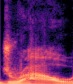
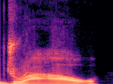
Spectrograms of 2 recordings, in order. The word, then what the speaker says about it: drow: Jackson Dro which seeing drow it's Dro That's How Gary pronounced he told me he hated it when people call them drow they're not cows it's dro so I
